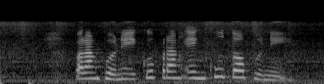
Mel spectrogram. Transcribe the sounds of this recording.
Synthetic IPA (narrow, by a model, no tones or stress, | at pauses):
pəɾaŋb̥o̤neikupɾaŋʔɪŋkut̪ɔb̥o̤ne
